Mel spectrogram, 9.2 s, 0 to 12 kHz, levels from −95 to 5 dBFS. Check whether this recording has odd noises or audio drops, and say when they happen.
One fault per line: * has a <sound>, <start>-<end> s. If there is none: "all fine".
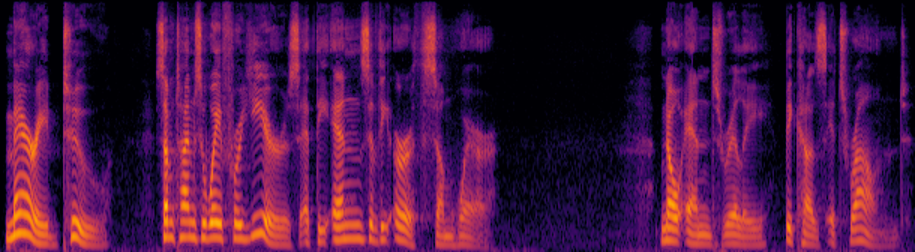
all fine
